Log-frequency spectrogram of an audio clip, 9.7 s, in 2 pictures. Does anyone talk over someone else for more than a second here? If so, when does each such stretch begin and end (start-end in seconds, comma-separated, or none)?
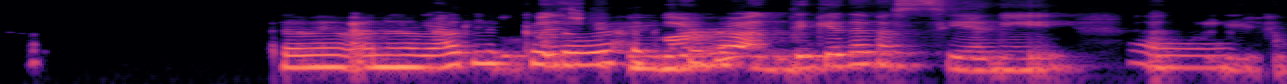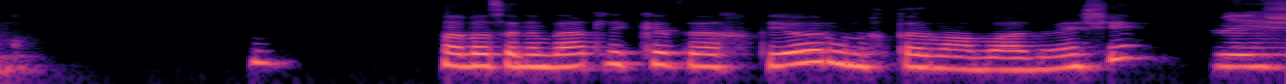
1.4-2.9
